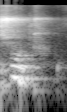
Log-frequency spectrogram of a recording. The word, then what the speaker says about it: suit: তারপর একটা ওয়ার্ড আছে যেটা, এই ওয়ার্ডের অ্যাকচুয়াল উচ্চারণ হচ্ছে শুট, এটা কিন্তু সুইট নয়, SUIT সুইট যদি বলি তাহলে শব্দটার প্রোনাউন্সিয়েশন ভুলে যাবে, এর উচ্চারণটা করতে হবে আপনাকে শুট।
